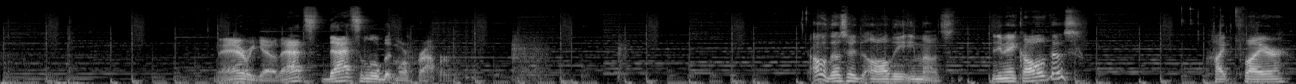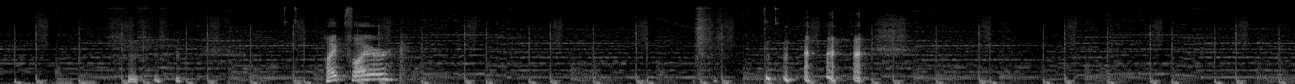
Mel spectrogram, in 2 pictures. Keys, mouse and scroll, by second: 0.5 space.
